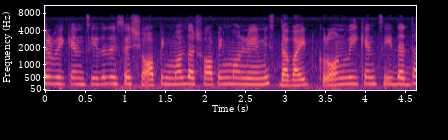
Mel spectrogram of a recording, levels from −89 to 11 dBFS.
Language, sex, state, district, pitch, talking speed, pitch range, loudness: English, female, Chandigarh, Chandigarh, 250 Hz, 295 wpm, 240-255 Hz, -18 LUFS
